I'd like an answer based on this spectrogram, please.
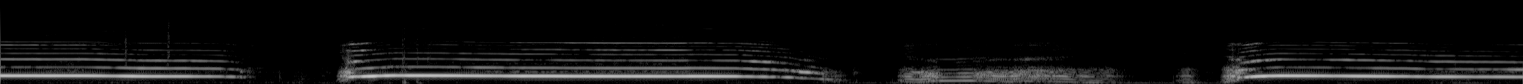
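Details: A pet Husky-Malamute mix dog "sings" to an ice cream van, giving long, steady, mid-pitched howls that sag slightly at the end.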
